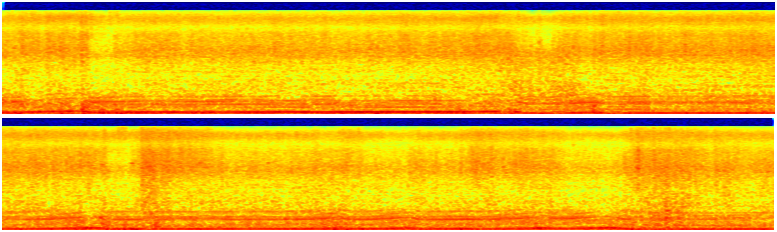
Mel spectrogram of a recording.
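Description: Tall crops brush and slap against a speeding car.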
